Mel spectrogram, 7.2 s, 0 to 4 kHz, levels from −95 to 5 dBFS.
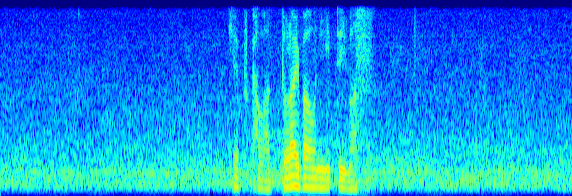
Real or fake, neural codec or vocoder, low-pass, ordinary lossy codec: fake; codec, 16 kHz, 6 kbps, DAC; 3.6 kHz; none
